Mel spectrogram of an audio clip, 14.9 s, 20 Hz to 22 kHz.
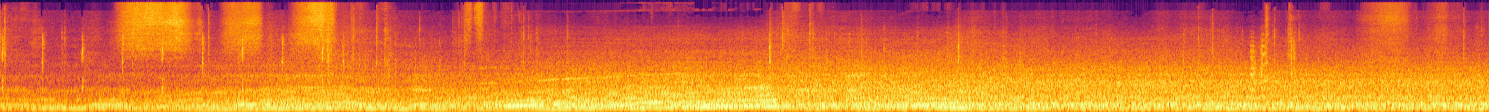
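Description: A 2022 Volkswagen Golf GTI with a manual transmission cruises on the Autobahn, its engine and road noise rising as it pulls harder, then holding a steady loud whir heard from inside the cabin.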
